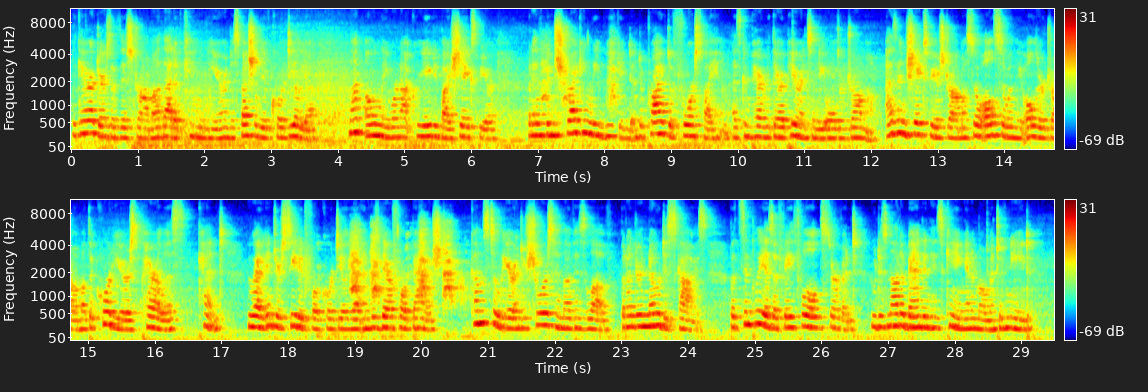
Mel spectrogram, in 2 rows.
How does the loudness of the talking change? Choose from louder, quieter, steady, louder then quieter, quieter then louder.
steady.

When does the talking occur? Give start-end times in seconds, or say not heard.
0.0-29.1.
